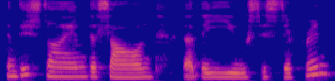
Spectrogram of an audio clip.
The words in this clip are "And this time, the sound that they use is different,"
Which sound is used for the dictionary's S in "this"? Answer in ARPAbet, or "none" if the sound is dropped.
S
